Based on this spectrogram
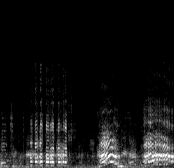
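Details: Pet yellow-naped amazon parrot making noise and singing during a commute: harsh, nasal, harmonic squawks and drawn-out cries, with short syllables at first, then longer loud calls that bend up and down.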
